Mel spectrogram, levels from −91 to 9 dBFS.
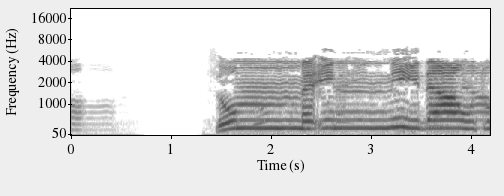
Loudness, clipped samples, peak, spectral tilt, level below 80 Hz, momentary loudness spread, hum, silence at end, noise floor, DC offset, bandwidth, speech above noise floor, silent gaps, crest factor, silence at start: -23 LUFS; under 0.1%; -6 dBFS; 0 dB/octave; -66 dBFS; 10 LU; none; 0 s; -63 dBFS; 0.1%; 6.4 kHz; 40 dB; 0.83-1.25 s; 20 dB; 0 s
